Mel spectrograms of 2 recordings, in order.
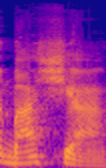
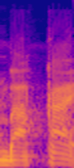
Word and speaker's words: Basya: nih gue cerita Basya Monggo bacanya Basya bukan bukan baka ya Jadi ini teman-teman nih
